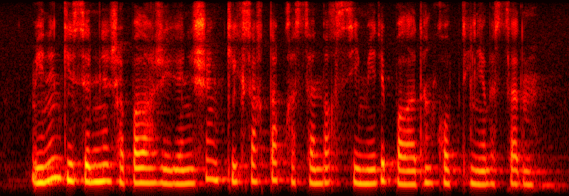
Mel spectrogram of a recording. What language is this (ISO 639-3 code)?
kaz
